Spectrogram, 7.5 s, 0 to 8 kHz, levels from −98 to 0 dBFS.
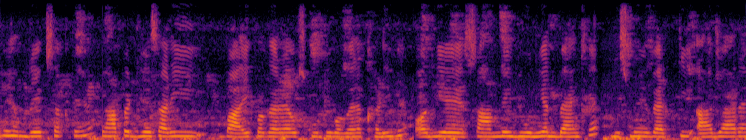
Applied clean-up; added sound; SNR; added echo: none; none; none; none.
